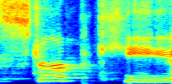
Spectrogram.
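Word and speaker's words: Stirrup Cay: more domestic we have great stirrup key as the bohemians pronounce it this is norwegian's private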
